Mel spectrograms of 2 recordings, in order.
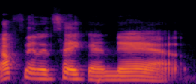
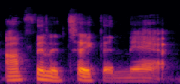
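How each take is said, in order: First: It is said in an exaggerated, dainty voice. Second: It is said in a plain, ordinary voice. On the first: "That sound real prissy"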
